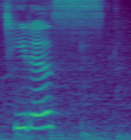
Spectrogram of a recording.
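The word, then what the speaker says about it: Tidus: um should we just keep his name as as tetus I don't believe in the Titus pronunciation I'm sorry I think it's uh blasphemous you hate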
